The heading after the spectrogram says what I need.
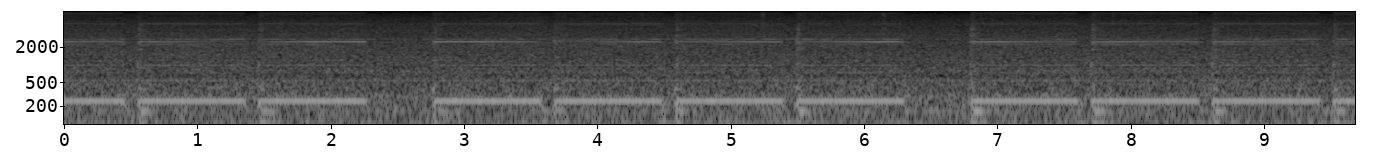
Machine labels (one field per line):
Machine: slide rail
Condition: normal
